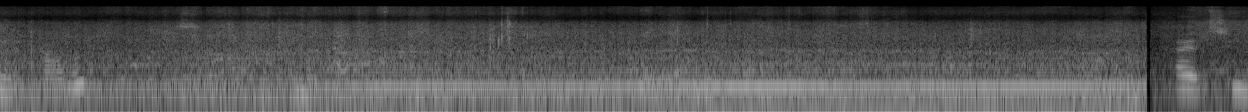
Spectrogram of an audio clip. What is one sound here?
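A plastic wrapper crinkles in a hand.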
